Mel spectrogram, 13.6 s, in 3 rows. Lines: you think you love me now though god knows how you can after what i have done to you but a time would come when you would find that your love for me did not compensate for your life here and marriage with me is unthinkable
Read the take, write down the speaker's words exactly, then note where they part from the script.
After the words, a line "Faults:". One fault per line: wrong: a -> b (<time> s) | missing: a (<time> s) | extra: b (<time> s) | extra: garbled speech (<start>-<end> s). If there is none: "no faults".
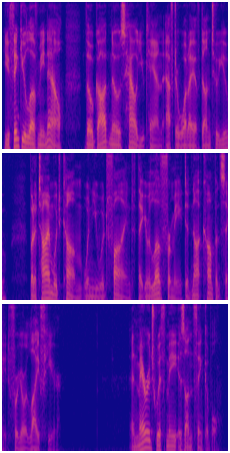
you think you love me now though god knows how you can after what i have done to you but a time would come when you would find that your love for me did not compensate for your life here and marriage with me is unthinkable
Faults:
no faults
